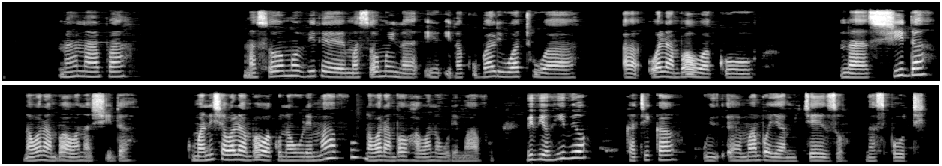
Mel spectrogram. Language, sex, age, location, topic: Swahili, female, 36-49, Kisumu, education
